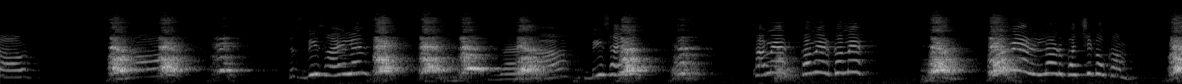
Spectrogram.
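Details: A beagle reacting fearfully to a new cot mixes loud barks almost continuously with bending, wavering bays and yowls, the two sounds tumbling over each other with few pauses.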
